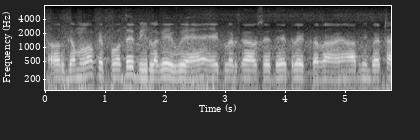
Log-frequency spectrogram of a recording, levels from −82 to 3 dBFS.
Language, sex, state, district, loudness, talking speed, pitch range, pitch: Hindi, male, Rajasthan, Jaisalmer, -14 LUFS, 185 wpm, 105-110 Hz, 105 Hz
